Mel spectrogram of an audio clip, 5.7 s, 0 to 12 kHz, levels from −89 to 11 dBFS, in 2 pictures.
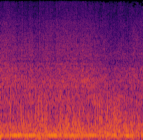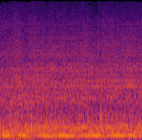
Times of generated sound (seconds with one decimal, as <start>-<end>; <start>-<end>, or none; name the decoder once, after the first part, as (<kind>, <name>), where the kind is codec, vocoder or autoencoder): none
